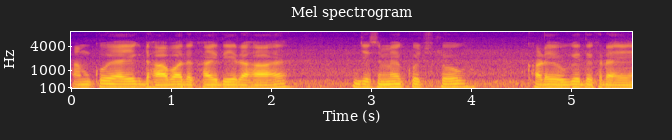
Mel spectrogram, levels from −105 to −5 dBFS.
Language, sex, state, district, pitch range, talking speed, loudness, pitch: Hindi, male, Uttar Pradesh, Lalitpur, 110-120 Hz, 170 wpm, -18 LUFS, 115 Hz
